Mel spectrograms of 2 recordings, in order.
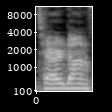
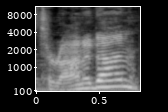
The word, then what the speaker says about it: Pteranodon: up next we have pterodon Flyers at Islands of Adventure I'm seeing now how pterodon is spelled and should I just should I be pronouncing this Pteranodon no right no one's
